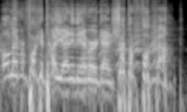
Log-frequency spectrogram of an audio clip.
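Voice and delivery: high-pitched, indignant retold outburst; freaking out. Friend freaking out at being exposed, high and frantic. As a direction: imitate a frantic friend snapping back. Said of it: "he's freaking out at me".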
